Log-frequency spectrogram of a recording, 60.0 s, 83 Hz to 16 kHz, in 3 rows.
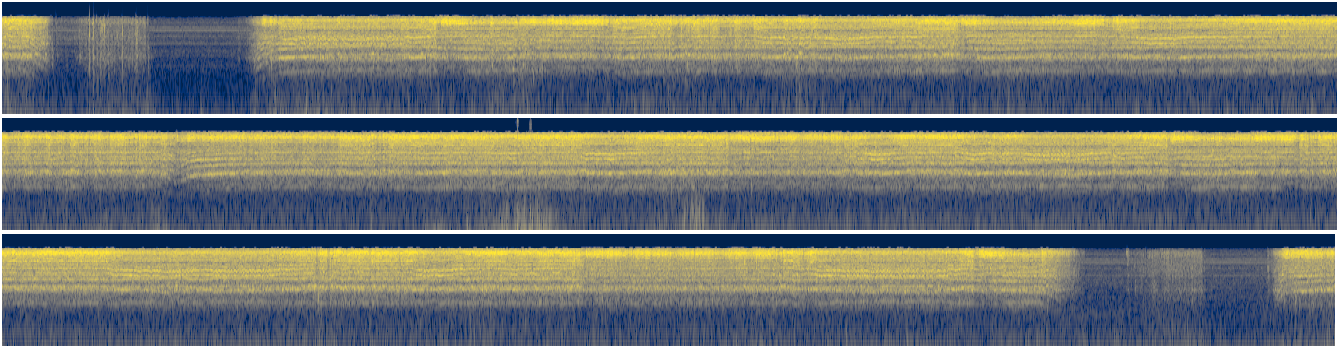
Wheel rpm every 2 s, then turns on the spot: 50, 10, 150, 160, 160, 160, 160, 170, 170, 170, 170, 140, 170, 160, 170, 170, 170, 170, 160, 170, 170, 160, 170, 170, 170, 170, 160, 130, 10, 50.
0-2 56-58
